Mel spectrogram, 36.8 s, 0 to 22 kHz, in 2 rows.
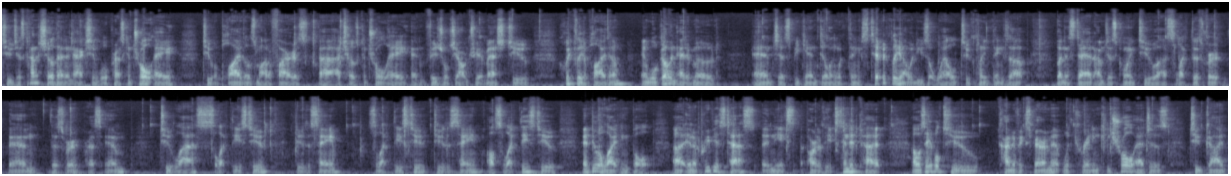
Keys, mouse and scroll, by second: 1.0 ctrl+a, 1.9 click, 4.9 a, 7.0 click, 7.6 middle click, 8.8 shift+middle click, 9.1-10.0 scroll up 5, 10.0 middle click, 10.2-11.3 scroll up 2, 11.3 click, 12.2 KP_Decimal, 12.7 middle click, 13.0-13.9 scroll up 2, 14.4 shift+click, 15.4 m, 17.3 click, 19.3 m, 20.5 click, 21.2 click, 21.9 shift+click, 22.3 shift+r, 22.6 scroll down 2, 22.9 shift+middle click, 23.6 click, 24.3 shift+r, 24.8 click, 25.7 shift+click, 27.2 j, 28.6 click, 31.0 g, 31.6 click, 33.7 shift+double click, 34.4 shift+click, 34.9 f, 35.4 scroll down 2, 35.6 shift+middle click, 36.4 click, 36.6 shift+click.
